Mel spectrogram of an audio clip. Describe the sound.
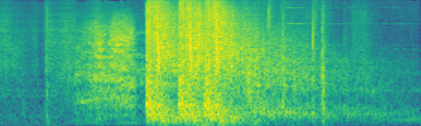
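Rifle gunshots: a loud, sharp blast with a long rumbling tail, plus a few fainter cracks before and after it.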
